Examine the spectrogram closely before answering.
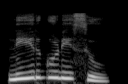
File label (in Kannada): "ನೀರುಕುಡಿಸು", kannada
